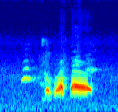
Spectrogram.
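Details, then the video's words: Spotted dove decoy bird cooing in the morning to lure wild doves: a short soft note, then two hoarse rising notes and a long buzzy, slightly falling coo. The background is quiet. "Tiếng Chim Cu Mồi Thúc Và Gáy Gọi Bổi Vào Buổi Sáng"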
